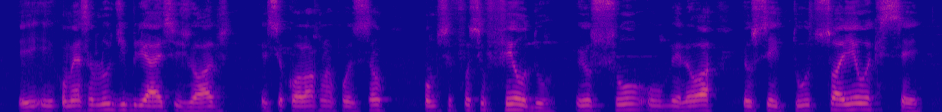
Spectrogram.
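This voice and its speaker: A man's medium-pitched, dark and mellow voice at a moderate pace, with fairly even intonation and big swings in loudness. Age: 60s. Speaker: capoeira master and interviewer. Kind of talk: interview. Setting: host's study centre.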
